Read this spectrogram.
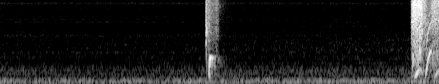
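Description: A short game chime rings as an item is collected.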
